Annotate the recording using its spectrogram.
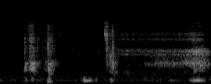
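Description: Plastic DVD case being handled: a few short clicks and rustles, then a longer, softer rustle that grows near the end.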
